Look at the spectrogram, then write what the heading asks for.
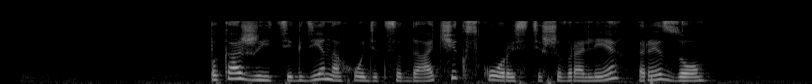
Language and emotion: Russian, neutral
